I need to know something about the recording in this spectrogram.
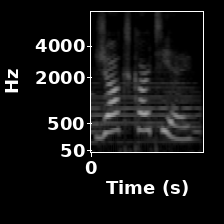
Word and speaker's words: Jacques Cartier: Jacques Cartier, pronounced Jacques Carti, explored the St.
